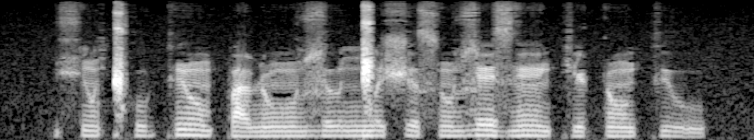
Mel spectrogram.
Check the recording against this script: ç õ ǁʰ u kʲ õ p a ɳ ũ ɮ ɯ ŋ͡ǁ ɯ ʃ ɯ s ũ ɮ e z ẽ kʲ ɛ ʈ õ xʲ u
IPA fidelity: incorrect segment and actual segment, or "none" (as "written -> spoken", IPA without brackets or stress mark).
xʲ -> kʲ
